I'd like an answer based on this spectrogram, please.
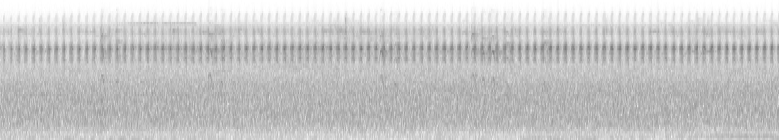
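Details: Strawberry poison dart frog, also called Blue Jeans, in Pierella Ecological Garden, described as the smallest and loudest of the garden's two poison dart frogs. It gives high, buzzy chirps in a steady rapid train, about three per second, over a faint insect hum.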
